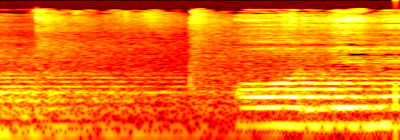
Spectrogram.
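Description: A man's voice drawn out in long, steady monotone notes, chant-like. It fades through the middle and comes back strongly about a second and a quarter in.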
